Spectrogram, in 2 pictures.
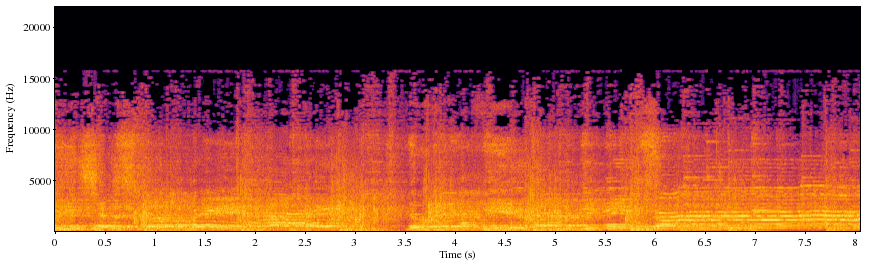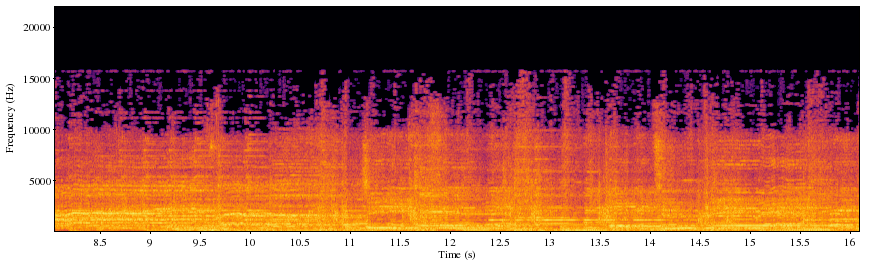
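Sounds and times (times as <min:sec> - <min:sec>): drums: 0:00.0 - 0:16.0
keyboard: 0:00.0 - 0:16.0.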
